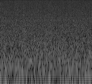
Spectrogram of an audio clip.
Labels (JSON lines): {"label": "ambient", "recorder": "HydroMoth"}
